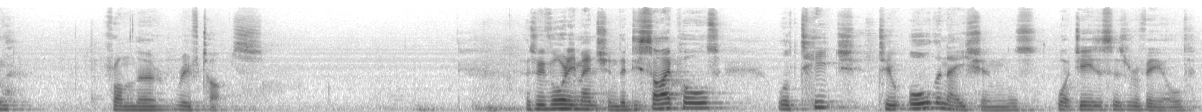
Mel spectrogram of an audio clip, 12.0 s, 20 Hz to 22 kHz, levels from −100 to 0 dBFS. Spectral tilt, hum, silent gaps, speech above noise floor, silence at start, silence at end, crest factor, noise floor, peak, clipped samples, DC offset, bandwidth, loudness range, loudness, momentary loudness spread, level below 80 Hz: -5 dB/octave; none; none; 31 dB; 0 s; 0.05 s; 22 dB; -67 dBFS; -16 dBFS; under 0.1%; under 0.1%; 16.5 kHz; 14 LU; -37 LUFS; 16 LU; -76 dBFS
